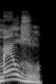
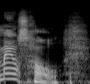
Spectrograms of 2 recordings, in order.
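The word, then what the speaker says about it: Mousehole: congratulating myself then for pronouncing mousel correctly cuz not everybody would have done some people would have said you were in mouse hole but anyway never mind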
